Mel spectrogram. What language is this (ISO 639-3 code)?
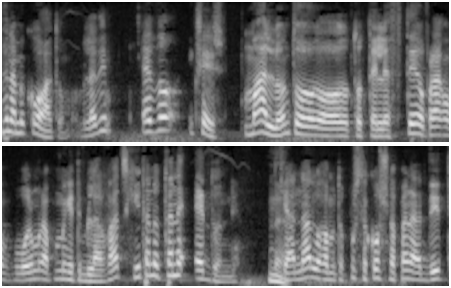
ell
